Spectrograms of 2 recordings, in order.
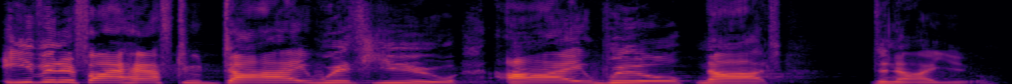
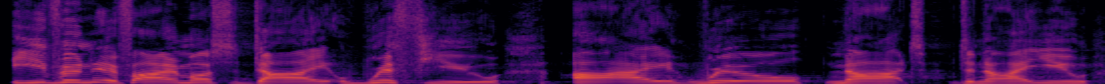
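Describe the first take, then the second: First: Loud and high, I WILL NOT drawn out slowly; emphatic vow. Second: Loud, high and slow, every word pressed; emphatic vow. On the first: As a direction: stretch out I will not, then land deny you. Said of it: "the way that I said it". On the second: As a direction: declare it slowly with full force. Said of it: "Notice the exclamation point". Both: Shown as a demonstration.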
